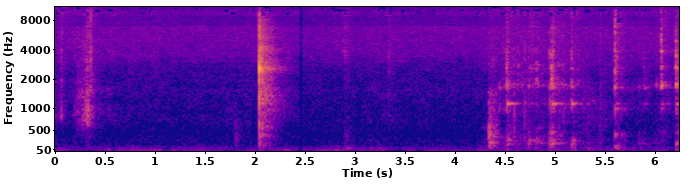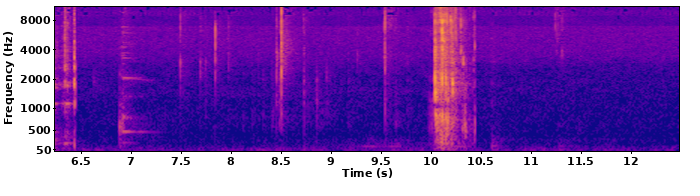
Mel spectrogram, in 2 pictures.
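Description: Wire whisk mixing batter in a glass dish, clinking against the glass in a run of ringing taps a few seconds in. A few sharper knocks are scattered around them, the loudest one near the end.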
